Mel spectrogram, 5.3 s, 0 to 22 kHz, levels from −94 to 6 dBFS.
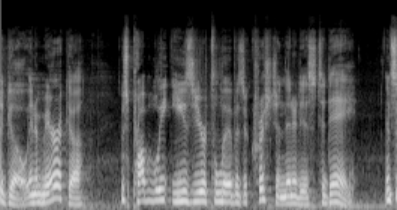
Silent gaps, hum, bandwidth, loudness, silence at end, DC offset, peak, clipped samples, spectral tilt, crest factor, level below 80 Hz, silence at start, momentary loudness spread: none; none; 12 kHz; -14 LUFS; 0 s; under 0.1%; -2 dBFS; under 0.1%; -6 dB/octave; 12 dB; -40 dBFS; 0 s; 7 LU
